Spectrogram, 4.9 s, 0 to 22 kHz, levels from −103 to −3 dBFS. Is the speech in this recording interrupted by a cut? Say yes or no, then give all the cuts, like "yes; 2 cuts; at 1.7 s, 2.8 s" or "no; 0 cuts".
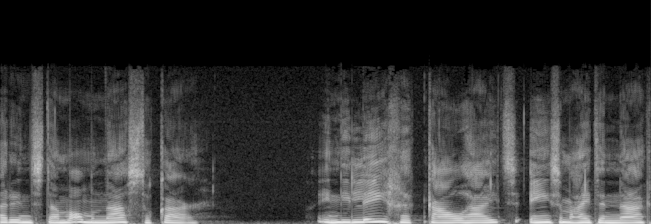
yes; 1 cut; at 2.3 s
